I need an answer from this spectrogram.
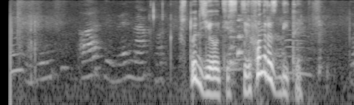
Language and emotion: Russian, neutral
